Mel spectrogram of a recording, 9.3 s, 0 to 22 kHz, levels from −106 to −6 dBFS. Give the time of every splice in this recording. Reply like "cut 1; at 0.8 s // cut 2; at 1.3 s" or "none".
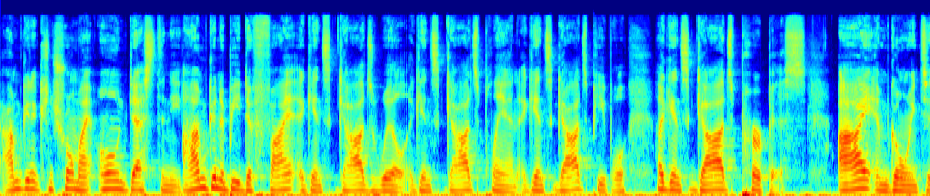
cut 1; at 1.8 s // cut 2; at 8.3 s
